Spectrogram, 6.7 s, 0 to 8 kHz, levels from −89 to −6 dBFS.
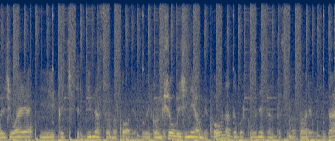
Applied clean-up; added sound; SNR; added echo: none; Drum kit; 3 dB; none.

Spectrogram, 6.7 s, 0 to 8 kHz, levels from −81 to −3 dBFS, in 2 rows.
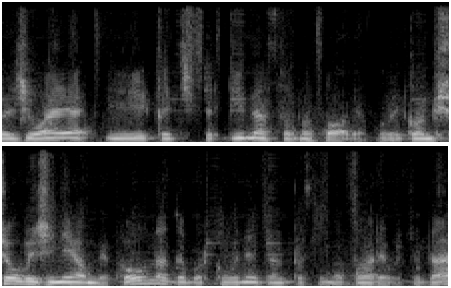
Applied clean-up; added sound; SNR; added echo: neural separator model SepFormer DNS4.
